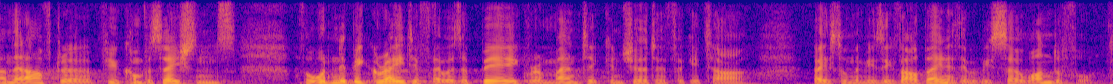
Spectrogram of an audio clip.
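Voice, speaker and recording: With ordinary pitch variation, this man races along at a very fast pace. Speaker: composer. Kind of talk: pre-concert interview. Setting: stage with audience. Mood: relaxed, enthusiastic. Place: hall. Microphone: handheld.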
